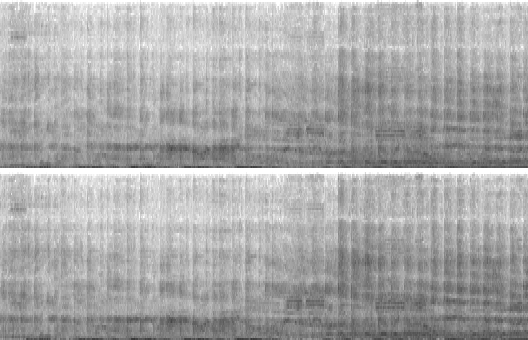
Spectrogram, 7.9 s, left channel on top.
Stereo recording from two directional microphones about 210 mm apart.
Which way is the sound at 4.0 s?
20° right (ahead or behind).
